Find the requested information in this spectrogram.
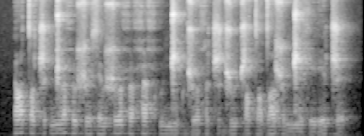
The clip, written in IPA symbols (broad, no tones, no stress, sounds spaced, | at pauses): ə tˤ ʊ ʈ͡ʂ ə ʔ ŋ͡ǁ ʊ ħ u ʂ ʊ s ə u̯ ʂ o ħ ʊ ħ ə ħ ʔ u ŋ͡ǁ ə p ɖ͡ʐ o ħ ə ʈ͡ʂ ə ɖ͡ʐ u ʈ͡ʂ u tˤ u dˤ o ʂ ʊ ŋ͡ǁ ə x e ɾ e ʈ͡ʂ ə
